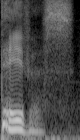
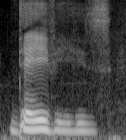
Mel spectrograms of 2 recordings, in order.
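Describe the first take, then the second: First: The name ends with a short 'vis' sound. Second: The name ends with a long 'veez' sound. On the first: This is how the name's owner says it. The speaker calls it right. "he pronounces it Davis" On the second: This is how most people say the name. The speaker calls it wrong. "people refer to the last name as Davies"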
